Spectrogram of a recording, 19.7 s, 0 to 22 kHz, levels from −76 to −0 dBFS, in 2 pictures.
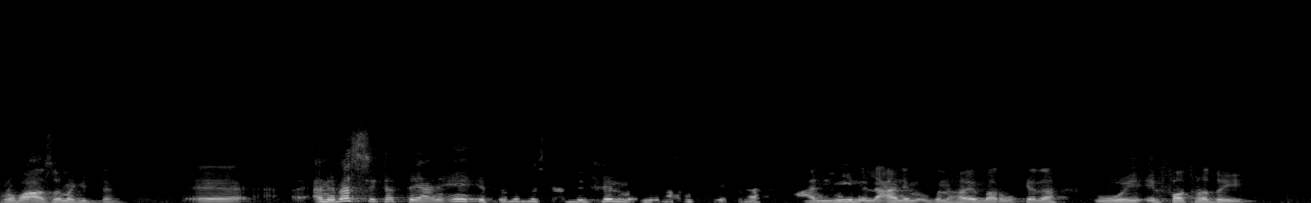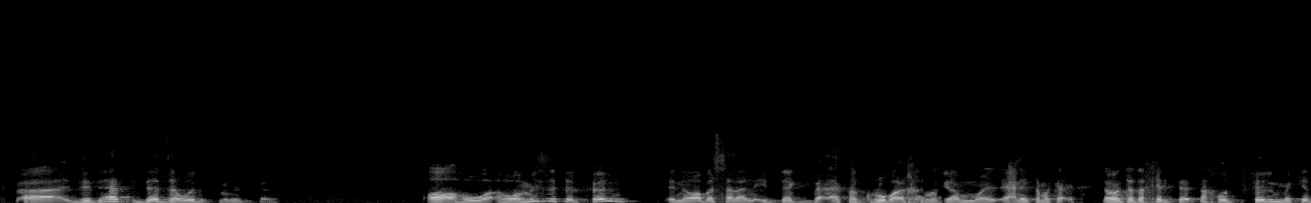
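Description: From 3.71 to 4.41 s, 4.72 to 5.72 s and 5.93 to 6.06 s, the speech sinks by up to around 20 dB, and again more mildly, about 10 dB, from 16.76 to 16.95 s. This is speech suppressed in double talk, likely an echo canceller that could not separate the near talker from the far-end echo and turned everything down. At 6.24 to 6.29 s and 16.69 to 16.74 s, the other side's voice leaks through as brief scraps, roughly 20 dB and 15 dB below the speech. These are likely residual loudspeaker echo that the canceller missed. They are a second, faint voice rather than a distortion of the main one.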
